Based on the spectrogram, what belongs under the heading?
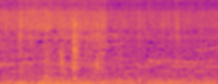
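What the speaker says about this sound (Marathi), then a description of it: "ठेचलेला लसूण टाकूया" Crushed garlic dropped into hot oil with cumin and mustard seeds hisses steadily in a pan, a continuous close sizzle with faint crackles and no talking.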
